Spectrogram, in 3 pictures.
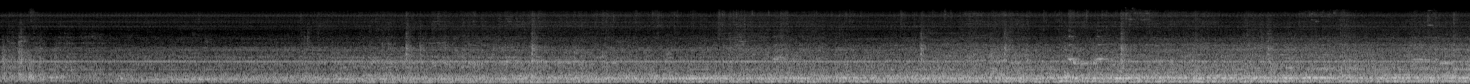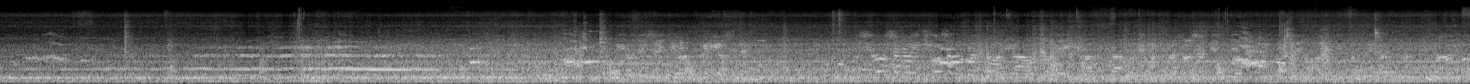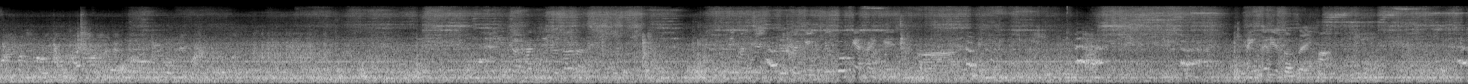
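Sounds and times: diesel railcar engines running: 0.0s - 44.0s.

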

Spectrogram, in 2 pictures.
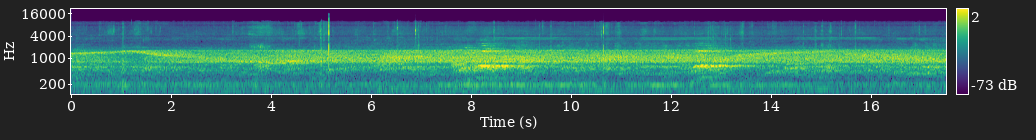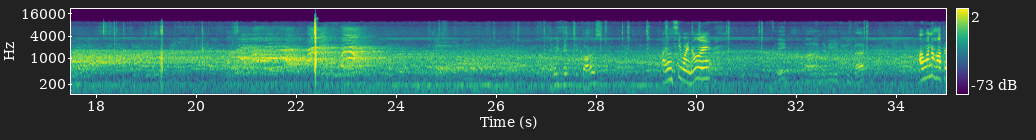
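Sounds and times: sirens wailing: 0.0s - 35.0s.

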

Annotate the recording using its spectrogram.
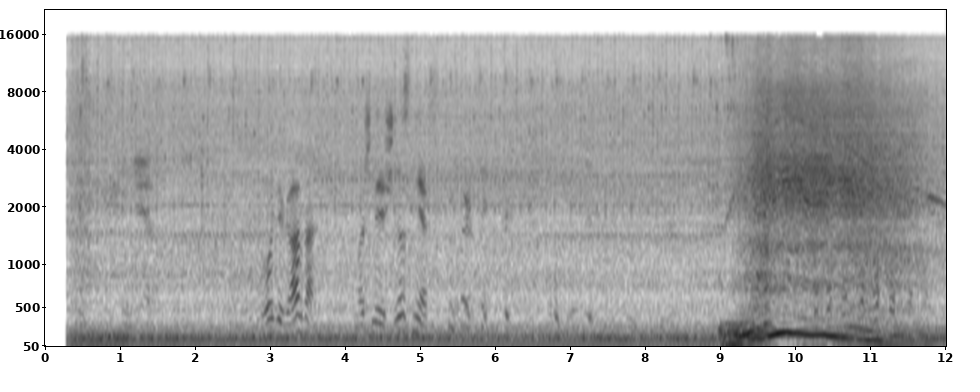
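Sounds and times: car engine idling: 0.3s - 12.0s.

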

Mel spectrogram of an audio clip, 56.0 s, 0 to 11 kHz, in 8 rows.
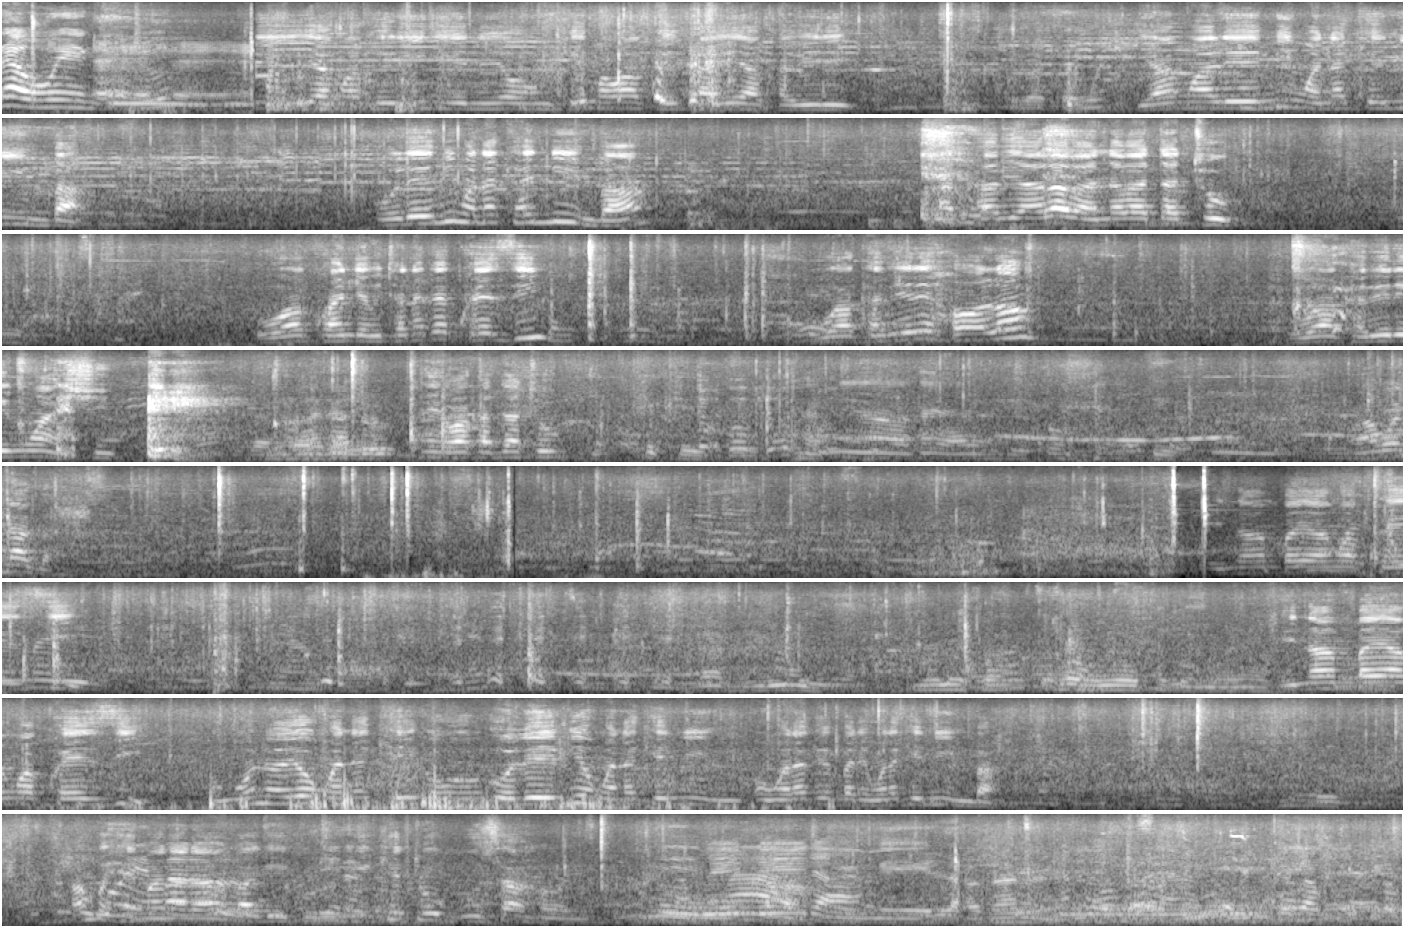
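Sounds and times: people talking quietly: 0.0s - 56.0s
man speaking: 0.5s - 4.3s, 20.4s - 28.6s.

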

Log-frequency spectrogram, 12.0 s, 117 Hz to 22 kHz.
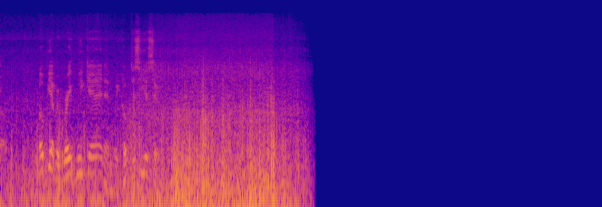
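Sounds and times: choppy water: 0.0s - 6.3s
wind buffeting microphone: 0.0s - 6.3s.

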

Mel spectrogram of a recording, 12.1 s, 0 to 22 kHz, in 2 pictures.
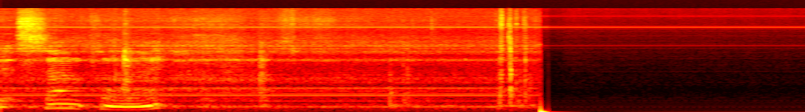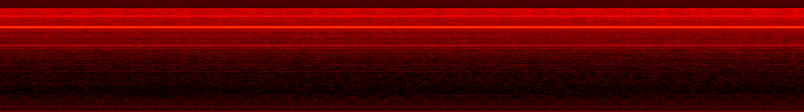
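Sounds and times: electrical hum and hiss: 0.0s - 4.1s.

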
